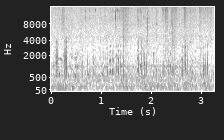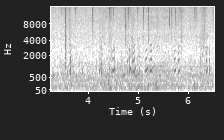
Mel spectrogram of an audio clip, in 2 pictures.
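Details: Guinea pig that has just given birth to New Year's babies: many faint, short chirping squeaks scattered through the recording over a steady low rustling and patter.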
